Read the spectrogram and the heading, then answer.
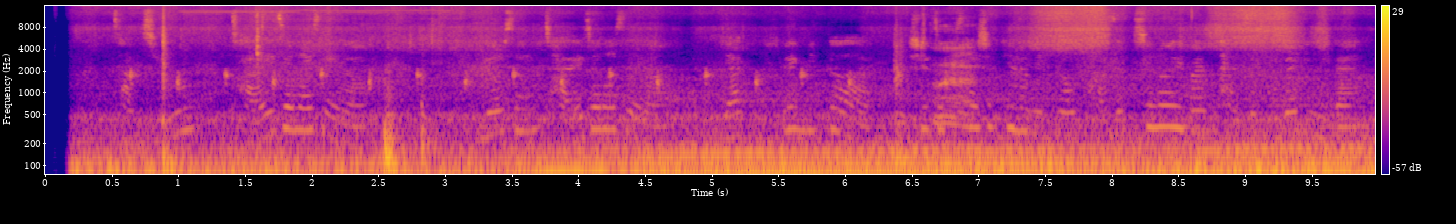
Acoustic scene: car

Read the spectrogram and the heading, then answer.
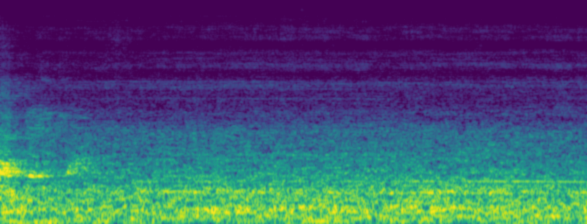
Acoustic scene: subway train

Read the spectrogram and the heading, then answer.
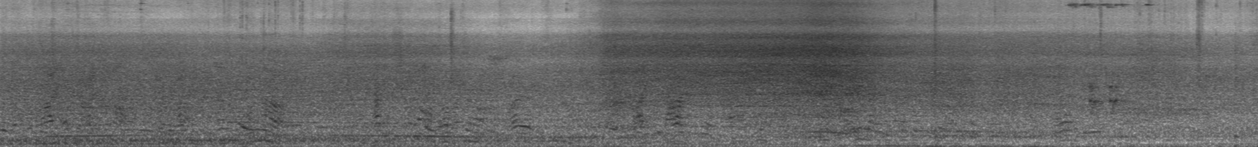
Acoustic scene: street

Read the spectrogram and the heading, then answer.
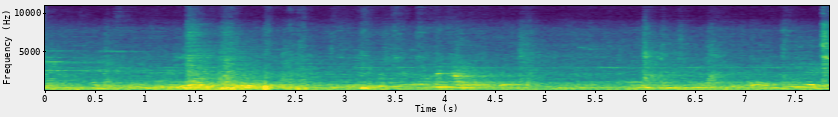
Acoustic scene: subway station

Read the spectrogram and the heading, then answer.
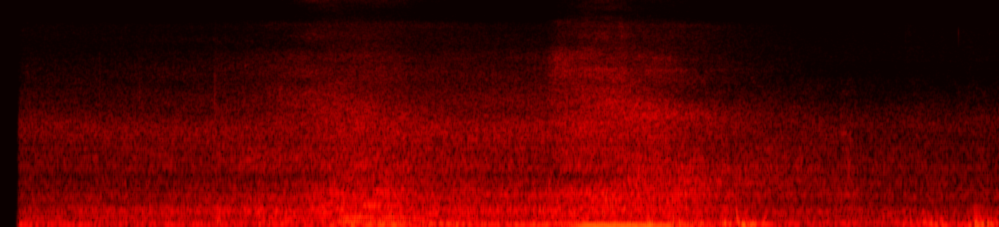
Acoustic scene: street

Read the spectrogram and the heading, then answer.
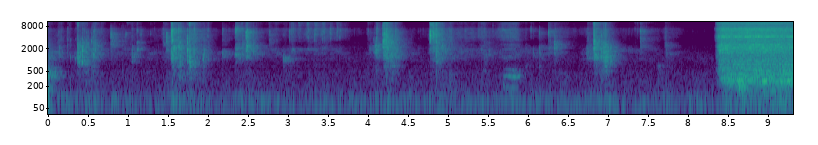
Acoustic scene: restroom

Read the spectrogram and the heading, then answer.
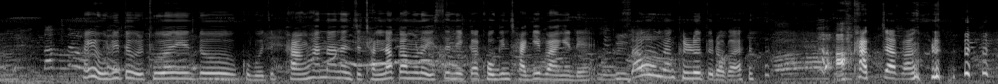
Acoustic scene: park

